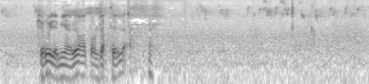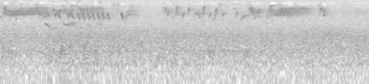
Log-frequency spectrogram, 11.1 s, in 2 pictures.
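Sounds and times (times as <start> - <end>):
outdoor background noise: 0.0 - 11.0
small songbirds chirping: 0.0 - 11.0
bird trill: 3.7 - 7.5.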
